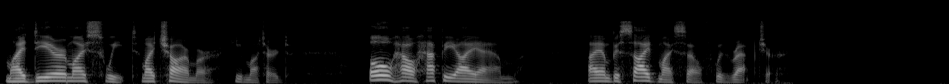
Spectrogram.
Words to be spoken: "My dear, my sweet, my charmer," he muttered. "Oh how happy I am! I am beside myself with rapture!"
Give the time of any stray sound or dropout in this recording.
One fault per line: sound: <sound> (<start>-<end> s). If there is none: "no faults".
no faults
